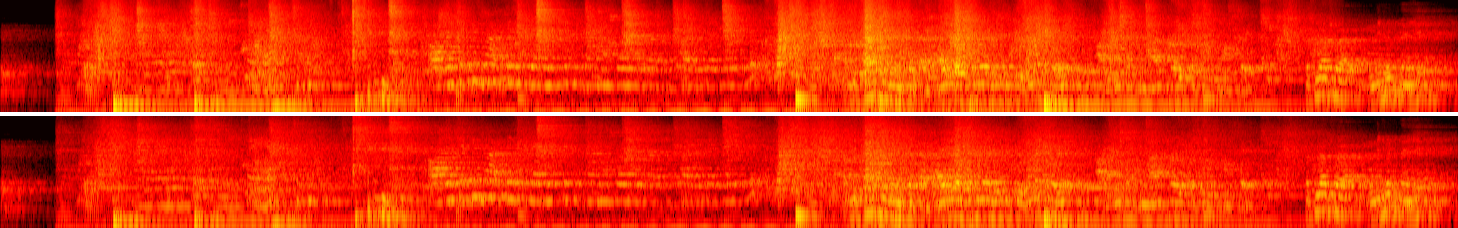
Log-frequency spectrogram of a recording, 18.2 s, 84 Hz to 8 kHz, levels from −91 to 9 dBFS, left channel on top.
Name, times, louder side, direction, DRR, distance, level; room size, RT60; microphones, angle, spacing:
sound 1, 0.7-16.8, left 6 dB, 35° left, 0.4 m, -33 dB
voice 1, 1.6-4.0 4.8-4.9 5.3-9.5 17.0-17.8, left 1 dB, 5° left, -4 dB, 1.4 m, -39 dB
sound 2, 3.5-5.2 6.0-6.2, left 8 dB, 80° left, 0.8 m, -36 dB
voice 2, 4.6-5.0 10.5-15.7 16.3-17.8, equal, 10° right, -7 dB, 1.1 m, -33 dB
22.0 x 10.5 x 2.5 m, 2.5 s
head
